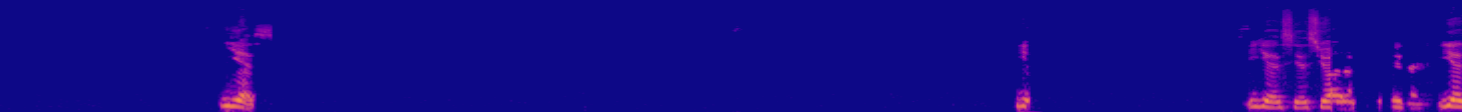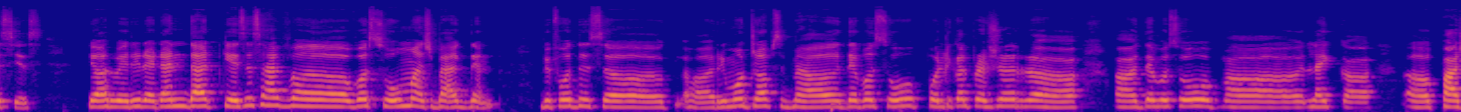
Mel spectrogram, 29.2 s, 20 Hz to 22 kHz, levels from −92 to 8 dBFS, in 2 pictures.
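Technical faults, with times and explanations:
No technical faults can be heard anywhere in this speech recording. There is nothing in the audio to mark with a time or explain.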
